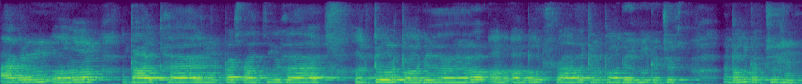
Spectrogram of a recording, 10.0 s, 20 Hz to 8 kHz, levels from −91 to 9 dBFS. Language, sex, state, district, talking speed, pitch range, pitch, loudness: Hindi, male, Chhattisgarh, Balrampur, 115 wpm, 220-230 Hz, 220 Hz, -15 LUFS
